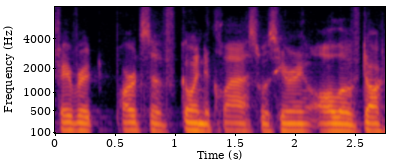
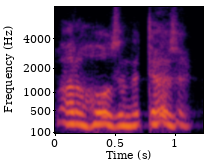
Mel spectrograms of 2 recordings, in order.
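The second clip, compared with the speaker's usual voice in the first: fast, higher, softer gangster quip; mock mobster aside; 11 semitones higher, 5 dB quieter, faster than usual. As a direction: toss off a sly mafia hint. Mobster joke continued.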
